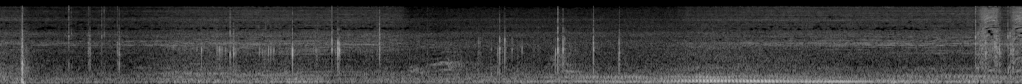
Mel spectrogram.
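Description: Sharp plastic clicks and knocks as a Panasonic EZ6507 12 V cordless drill-driver is handled and its battery pack is pushed into the handle. Under them runs a low steady hum that swells for a couple of seconds about seven seconds in.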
